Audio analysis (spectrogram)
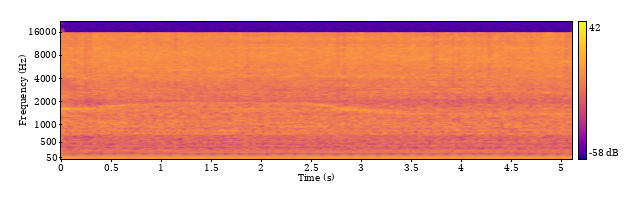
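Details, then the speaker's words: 1987 VW T3 camper with a TDI diesel engine, idling after a compression test with two injector pipes removed and refitted: lumpy, uneven beat around 150 a minute; rough while air bleeds out of the fuel lines. "t up now anyway it'll sound like a sack of hammers for a minute because the uh uh two fuel pipes were off so it'll take a few seconds for them to bleed out but they will they'll do it under around when the engine's running"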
